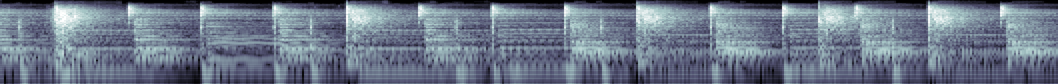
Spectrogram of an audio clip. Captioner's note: whooshing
